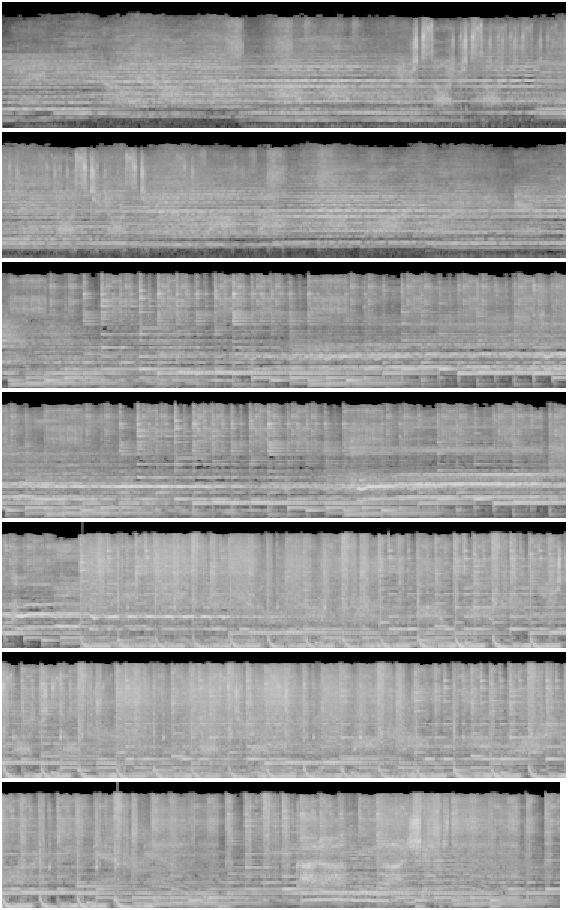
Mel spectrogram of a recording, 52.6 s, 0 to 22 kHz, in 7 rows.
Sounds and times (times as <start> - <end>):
Electronic music: 0.8 - 52.5.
